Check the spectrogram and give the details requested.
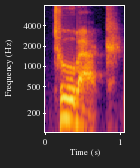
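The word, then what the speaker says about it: Tuğberk: for a second it's tugberk tugberk yeah in turkish it's too back there's like a little accent over the g and it is silent and prolongs the vowel before it so ah okay i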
